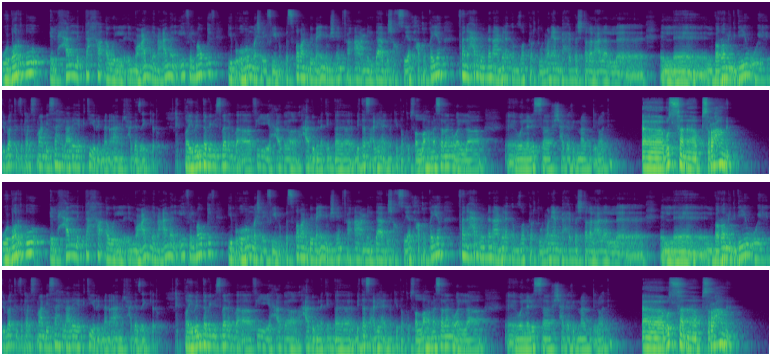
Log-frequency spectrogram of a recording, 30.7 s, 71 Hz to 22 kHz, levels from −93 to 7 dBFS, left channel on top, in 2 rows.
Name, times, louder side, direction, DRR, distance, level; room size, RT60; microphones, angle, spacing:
voice 1, 0.0-0.7 1.0-4.2 4.5-5.6 5.9-8.8 9.1-12.8 13.2-18.3 19.0-25.0 25.4-27.6, equal, ahead, 1 dB, 1.0 m, -25 dB
voice 2, 28.2-29.9, left 2 dB, 55° left, 7 dB, 0.8 m, -19 dB
9.3 x 8.6 x 3.9 m, 0.82 s
head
